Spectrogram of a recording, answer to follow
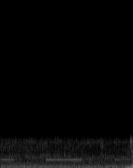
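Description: A vehicle's reversing alarm beeping: a single steady tone in half-second beeps about once a second, over a low background rumble.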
